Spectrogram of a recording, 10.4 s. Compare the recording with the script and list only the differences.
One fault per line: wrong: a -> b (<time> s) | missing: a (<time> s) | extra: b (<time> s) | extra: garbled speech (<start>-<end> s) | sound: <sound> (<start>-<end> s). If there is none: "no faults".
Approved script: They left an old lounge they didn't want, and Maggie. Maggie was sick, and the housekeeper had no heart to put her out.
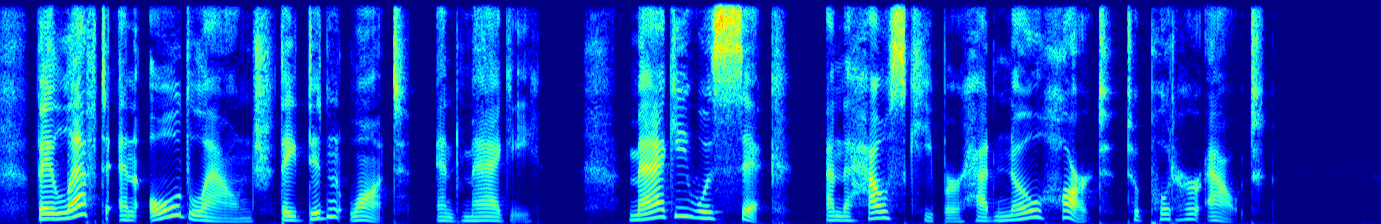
no faults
